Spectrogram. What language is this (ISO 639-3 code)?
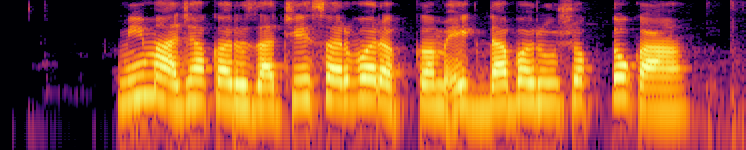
mar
